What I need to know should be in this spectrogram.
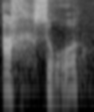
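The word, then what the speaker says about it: Achsah: So, for better or for worse, I'm going to suggest tonight that it should be pronounced Achsor, which is probably closer to the Hebrew, but I'm not going to hold you responsible if you don't.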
